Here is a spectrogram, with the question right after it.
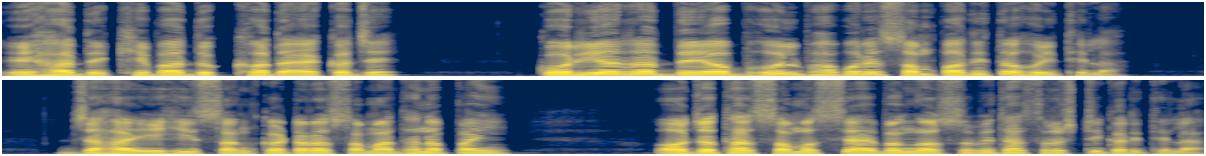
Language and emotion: Odia, sad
